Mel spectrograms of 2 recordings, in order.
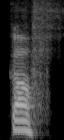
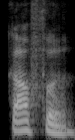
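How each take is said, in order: First: The final consonant stops cleanly without any bounce. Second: The final consonant ends with an echoing bounce. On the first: The speaker calls it right. "but I pronounced it like kaf" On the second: The speaker calls it wrong. "I did not say kaf"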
